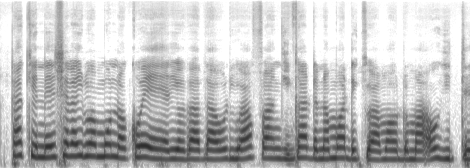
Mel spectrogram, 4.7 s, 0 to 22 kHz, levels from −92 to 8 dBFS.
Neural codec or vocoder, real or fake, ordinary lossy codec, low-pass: codec, 44.1 kHz, 7.8 kbps, Pupu-Codec; fake; none; none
